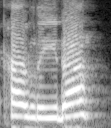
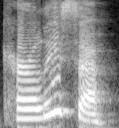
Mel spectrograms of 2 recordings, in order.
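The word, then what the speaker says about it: Karlisa: first name right it's not carita it's car Carisa k a r l i s a Carisa see why couldn't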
